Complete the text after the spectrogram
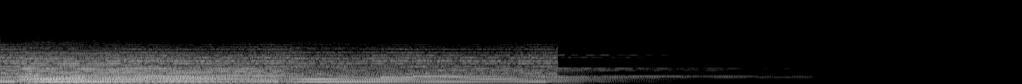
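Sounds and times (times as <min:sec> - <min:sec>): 
music outro: 0:00.0 - 0:06.0.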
